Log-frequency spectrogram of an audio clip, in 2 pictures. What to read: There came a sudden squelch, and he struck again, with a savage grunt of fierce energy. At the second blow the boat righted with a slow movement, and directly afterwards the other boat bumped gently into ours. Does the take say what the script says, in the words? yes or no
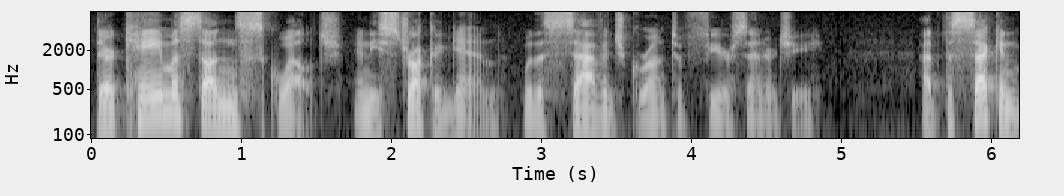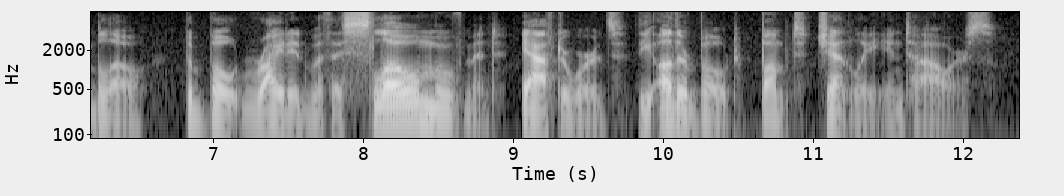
no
